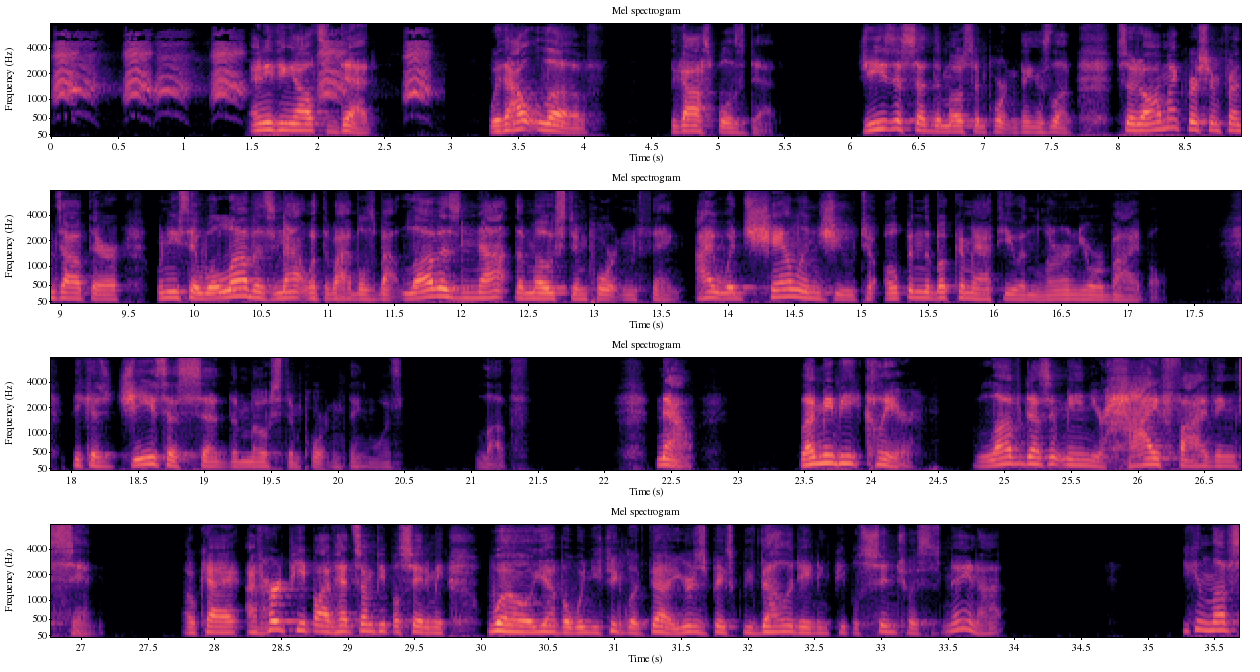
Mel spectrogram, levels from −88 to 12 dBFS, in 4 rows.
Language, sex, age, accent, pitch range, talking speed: English, male, 40-59, American, 125-165 Hz, 185 wpm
